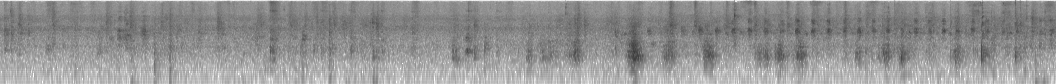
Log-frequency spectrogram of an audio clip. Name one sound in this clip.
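Small claws click and patter on a hard floor.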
